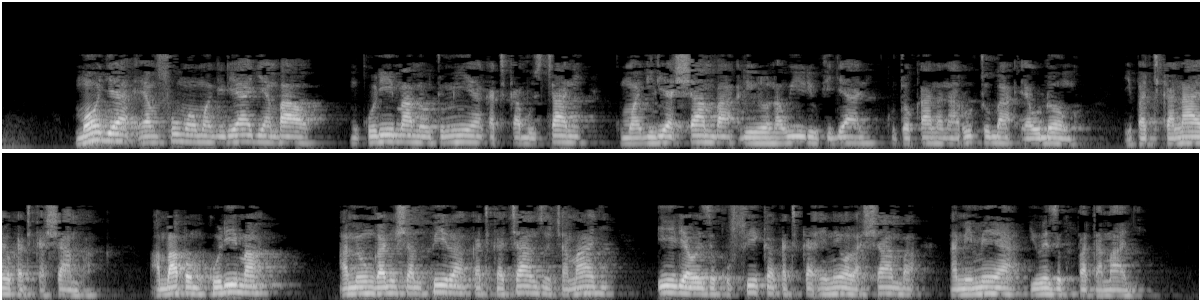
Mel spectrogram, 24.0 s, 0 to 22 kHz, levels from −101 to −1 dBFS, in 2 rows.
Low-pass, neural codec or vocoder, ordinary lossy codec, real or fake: 7.2 kHz; none; MP3, 24 kbps; real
